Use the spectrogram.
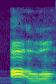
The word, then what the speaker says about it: Aum: his throat, while he pronounces the word Aum with the vowel A.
